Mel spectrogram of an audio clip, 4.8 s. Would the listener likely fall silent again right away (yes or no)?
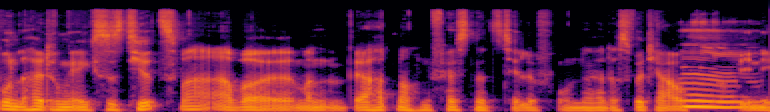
no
